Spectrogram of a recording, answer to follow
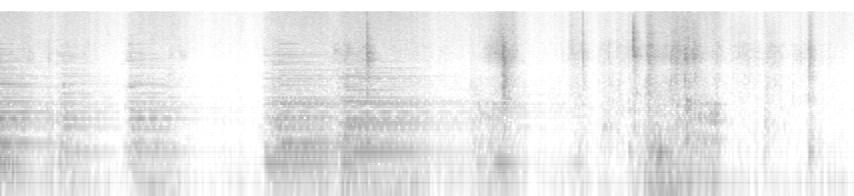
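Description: Acoustic guitar strummed a few times, each chord left to ring and fade before the next, with short gaps between. A dull low thump comes near the end.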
